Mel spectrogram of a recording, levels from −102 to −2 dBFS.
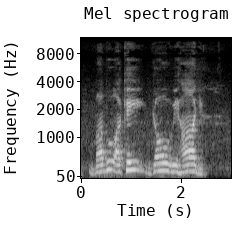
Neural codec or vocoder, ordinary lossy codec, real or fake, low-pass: vocoder, 44.1 kHz, 128 mel bands every 256 samples, BigVGAN v2; AAC, 64 kbps; fake; 10.8 kHz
